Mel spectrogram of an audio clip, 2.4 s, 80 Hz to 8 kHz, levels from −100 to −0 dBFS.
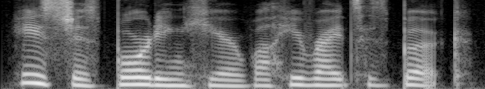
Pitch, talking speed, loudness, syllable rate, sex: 210 Hz, 220 wpm, -18 LUFS, 5.6 syllables/s, female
